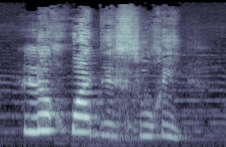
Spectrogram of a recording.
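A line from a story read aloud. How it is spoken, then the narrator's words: Joyful, terrified exclamation. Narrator (French): s'écria Marie, pleine de joie et de terreur à la fois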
